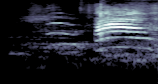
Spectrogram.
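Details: Mother cat relocating her kittens from a shelter: a faint soft mew, then a louder harmonic-rich meow that slides gently downward, indoors.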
